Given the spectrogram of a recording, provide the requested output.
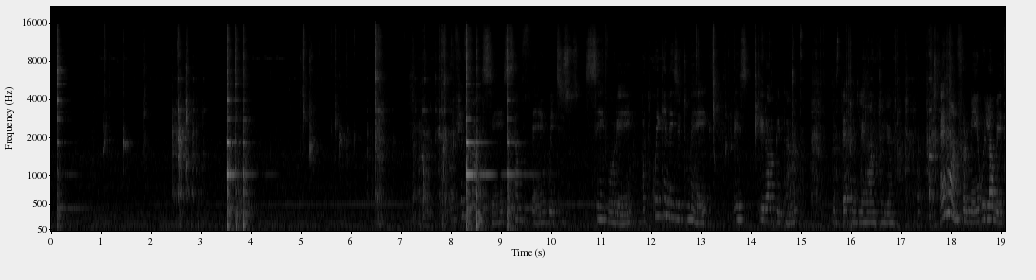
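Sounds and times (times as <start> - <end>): eggs knocked against glass bowl: 3.5 - 4.1.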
